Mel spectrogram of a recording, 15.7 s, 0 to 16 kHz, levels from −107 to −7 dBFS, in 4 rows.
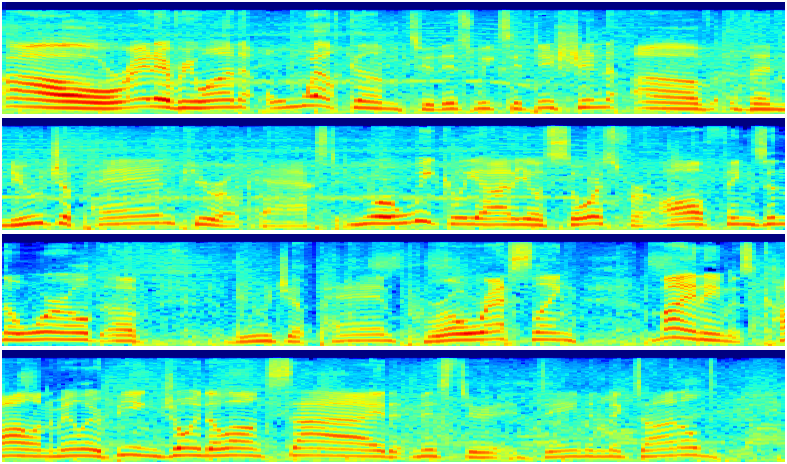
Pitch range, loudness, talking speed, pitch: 180-225 Hz, -26 LUFS, 150 wpm, 205 Hz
